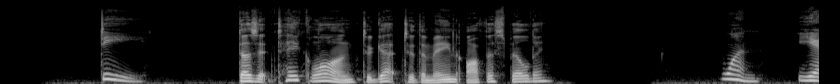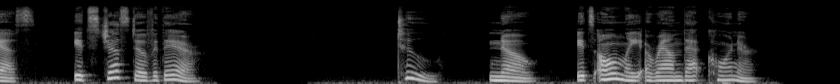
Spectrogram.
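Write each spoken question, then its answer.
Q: Does it take long to get to the main office building?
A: 2: No, it's only around that corner.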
